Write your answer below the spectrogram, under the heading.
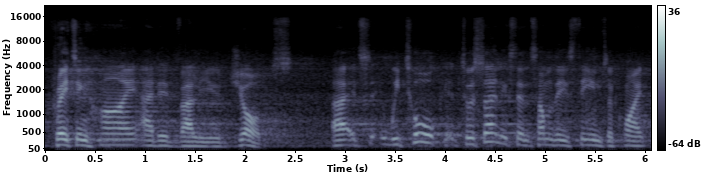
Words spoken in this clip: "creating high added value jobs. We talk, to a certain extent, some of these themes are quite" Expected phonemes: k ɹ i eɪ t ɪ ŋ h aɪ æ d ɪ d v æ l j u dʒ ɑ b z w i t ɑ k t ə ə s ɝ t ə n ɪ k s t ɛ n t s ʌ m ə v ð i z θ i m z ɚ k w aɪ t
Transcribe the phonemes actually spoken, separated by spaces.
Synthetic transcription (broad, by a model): k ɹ i eɪ t ɪ ŋ h aɪ æ d ɪ d v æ l j u dʒ ɑ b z w i t ɑ k t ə ə s ɝ t n ɪ k s t ɛ n t s ʌ m ə v ð i z θ i m z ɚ k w aɪ t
